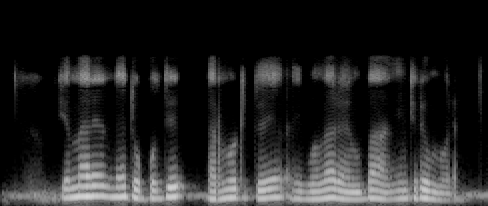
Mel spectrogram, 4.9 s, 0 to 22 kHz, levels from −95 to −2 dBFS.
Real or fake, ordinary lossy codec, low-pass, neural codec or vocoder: fake; none; 7.2 kHz; codec, 24 kHz, 0.9 kbps, WavTokenizer, large speech release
